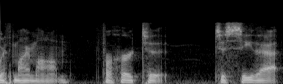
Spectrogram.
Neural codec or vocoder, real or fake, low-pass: none; real; 7.2 kHz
